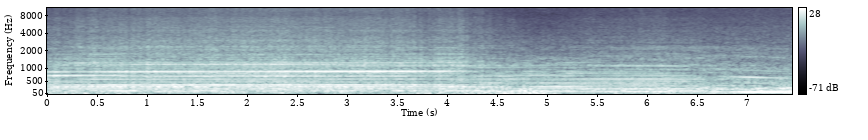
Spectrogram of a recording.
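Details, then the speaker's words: 2006 Bayliner 175, 3.0 engine, throttled up to full throttle: a loud, steady, even-pitched drone with no knocks or rattles. The 3.0 is inherently noisy, as it was made; the engine is healthy. "that's where you can hear the engine noise really come out. Now, with any 3.0, you're going to have engine noise. That's just the way that engine is."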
